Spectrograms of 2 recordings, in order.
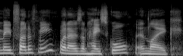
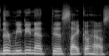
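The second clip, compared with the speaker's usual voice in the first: ordinary delivery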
